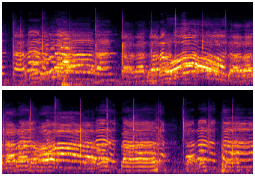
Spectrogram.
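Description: A person singing in a warbling voice that slides up and down in pitch, broken by several sharp hits in the first two seconds and again near the end.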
